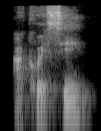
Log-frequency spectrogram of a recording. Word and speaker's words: Akwesi: is if you're deep in the forest is Akwesi, is an A in front of the K, right? Akwesi. But in other areas it just be Kwesi, and on the coast it's Kwesi spelled with an E rather than an A, so it's Kwesi.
